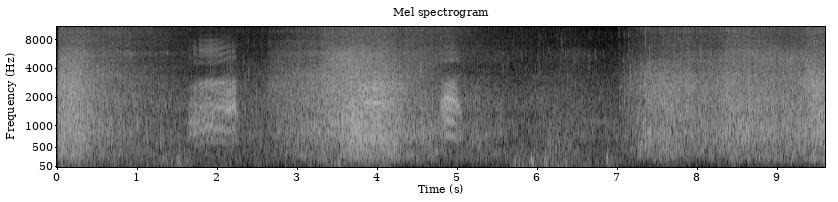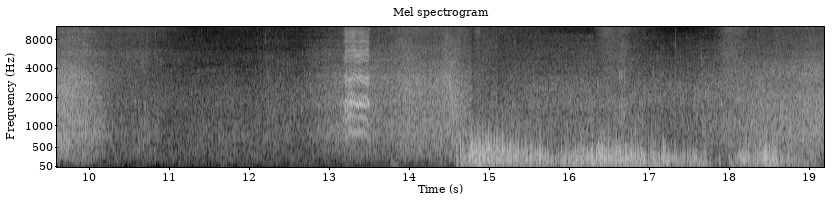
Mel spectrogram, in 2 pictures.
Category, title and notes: Soundscapes > Nature
📍 Swinoujscie Beach, Poland 🔊 Hooded Crow Foraging & Baltic Sea Waves (noisy)
🎙️ Details: A unique recording of a solitary hooded crow foraging on the Baltic shoreline captured in Swinoujscie, Poland. The natural beach ambience blends beautifully with subtle bird sounds as the crow searches for food among the sand and shells, before suddenly taking flight over the ocean waves, leaving only the peaceful sounds of the seaside.
baltic, bird, crow, foraging, hooded, sea, seaside, waves, wind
